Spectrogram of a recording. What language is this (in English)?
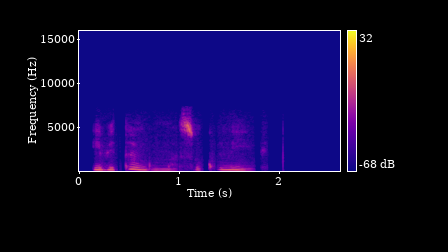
Kinyarwanda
